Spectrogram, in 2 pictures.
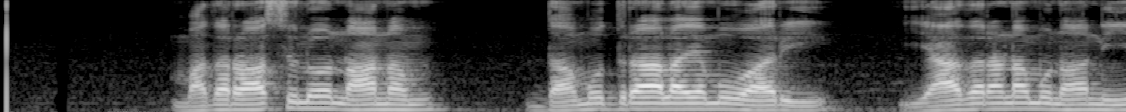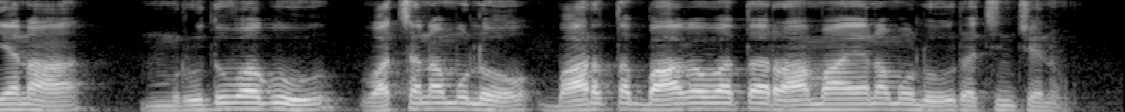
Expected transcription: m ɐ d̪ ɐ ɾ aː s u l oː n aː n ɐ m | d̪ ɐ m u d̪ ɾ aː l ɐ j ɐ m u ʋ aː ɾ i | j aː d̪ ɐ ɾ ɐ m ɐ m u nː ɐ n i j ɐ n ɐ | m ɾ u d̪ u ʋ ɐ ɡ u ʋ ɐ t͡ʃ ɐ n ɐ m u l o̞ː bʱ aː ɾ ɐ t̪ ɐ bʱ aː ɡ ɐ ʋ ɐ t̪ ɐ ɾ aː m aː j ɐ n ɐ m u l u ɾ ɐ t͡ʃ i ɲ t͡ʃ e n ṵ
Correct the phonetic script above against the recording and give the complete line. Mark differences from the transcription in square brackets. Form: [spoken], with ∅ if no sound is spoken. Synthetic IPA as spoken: m ɐ d̪ ɐ ɾ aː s u l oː n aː n ɐ m | d̪ ɐ m u d̪ ɾ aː l ɐ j ɐ m u ʋ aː ɾ i | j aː d̪ ɐ ɾ ɐ [ɳ] ɐ m u [n] ɐ n i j ɐ n ɐ | m ɾ u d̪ u ʋ ɐ ɡ u ʋ ɐ t͡ʃ ɐ n ɐ m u l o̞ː bʱ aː ɾ ɐ t̪ ɐ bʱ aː ɡ ɐ ʋ ɐ t̪ ɐ ɾ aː m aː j ɐ n ɐ m u l u ɾ ɐ t͡ʃ i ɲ t͡ʃ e n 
